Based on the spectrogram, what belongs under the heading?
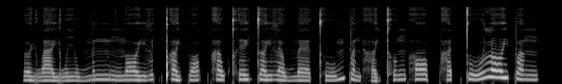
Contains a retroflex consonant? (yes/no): no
